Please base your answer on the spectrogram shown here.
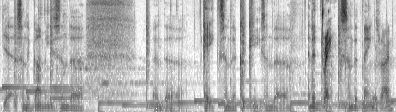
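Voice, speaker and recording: A man in his thirties hosts a comedy podcast, speaking slowly with an extremely low pitch over loud background music. The talk is joking and playful; he rambles and hams up his voices.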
